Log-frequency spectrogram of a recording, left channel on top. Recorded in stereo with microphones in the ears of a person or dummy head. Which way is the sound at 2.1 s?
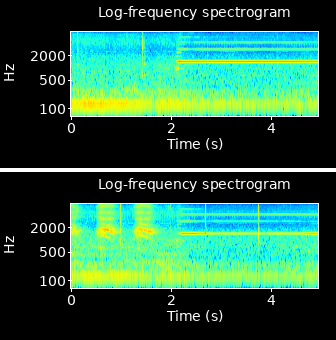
60° left (ahead or behind).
